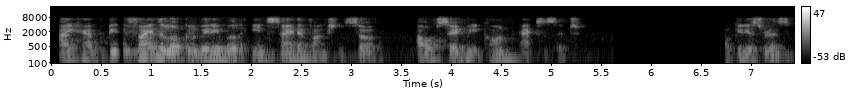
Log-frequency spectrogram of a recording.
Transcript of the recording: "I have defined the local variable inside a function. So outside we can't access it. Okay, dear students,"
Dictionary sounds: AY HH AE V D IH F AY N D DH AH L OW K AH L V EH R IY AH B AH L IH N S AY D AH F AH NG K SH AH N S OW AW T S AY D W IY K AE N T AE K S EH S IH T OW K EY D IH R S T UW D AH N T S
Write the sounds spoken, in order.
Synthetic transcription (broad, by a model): AY HH AE V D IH F AY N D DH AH L OW K AH L V EH R IY AH B AH L IH N S AY D AH F AH NG K SH AH N S OW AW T S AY D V IY K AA N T AE K S EH S IH T OW K EY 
